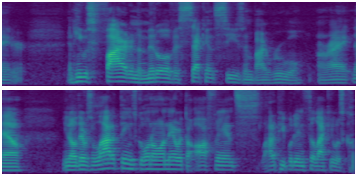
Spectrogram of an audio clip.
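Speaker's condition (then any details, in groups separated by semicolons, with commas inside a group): No condition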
